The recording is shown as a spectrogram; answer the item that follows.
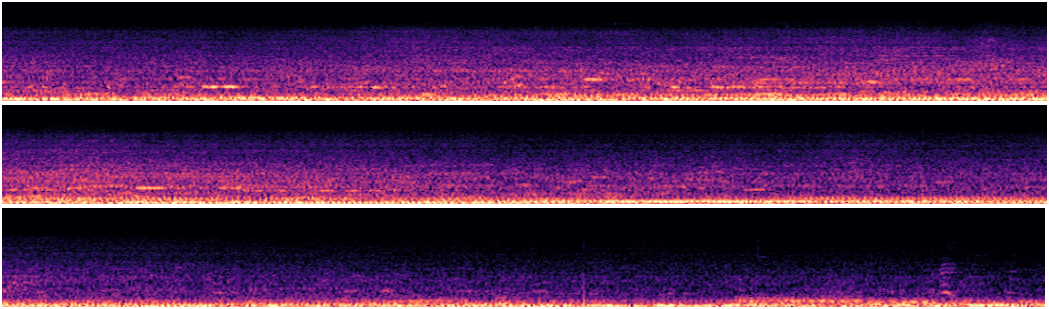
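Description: Street traffic sound: a motor vehicle engine running steadily, with people talking in the background.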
